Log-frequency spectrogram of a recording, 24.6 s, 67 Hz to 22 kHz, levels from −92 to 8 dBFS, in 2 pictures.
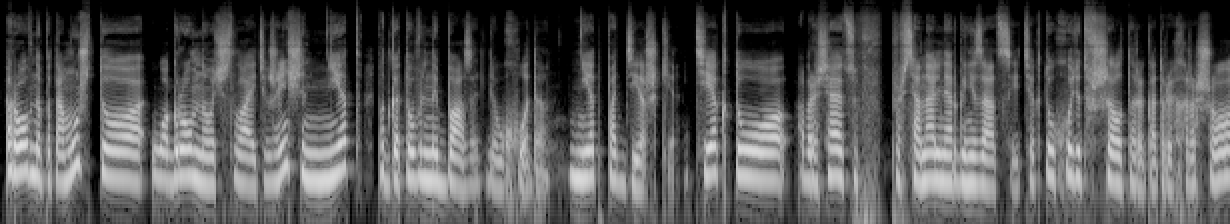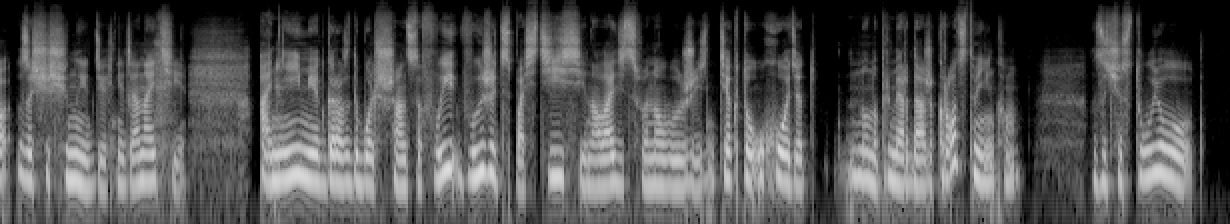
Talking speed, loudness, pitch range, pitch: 135 wpm, -17 LUFS, 190-230 Hz, 210 Hz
